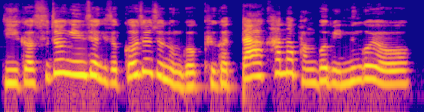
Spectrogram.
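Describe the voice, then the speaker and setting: A woman's voice: fairly high pitch, big pitch swings, a little fast. Woman doing an enraged stern father. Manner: stern, loud and threatening. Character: enraged doting middle-aged father.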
